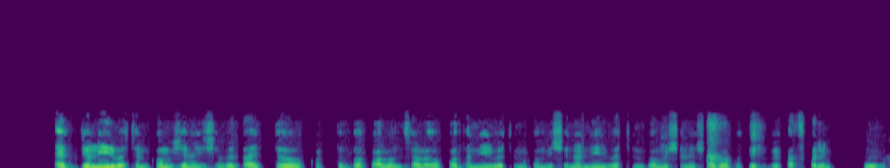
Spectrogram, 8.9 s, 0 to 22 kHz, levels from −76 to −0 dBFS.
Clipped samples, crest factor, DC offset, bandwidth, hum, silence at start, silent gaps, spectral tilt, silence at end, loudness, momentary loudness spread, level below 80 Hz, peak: under 0.1%; 22 dB; under 0.1%; 7.6 kHz; none; 0.55 s; 3.30-3.36 s, 4.45-4.49 s, 8.36-8.63 s; -5.5 dB/octave; 0.05 s; -26 LUFS; 11 LU; -56 dBFS; -4 dBFS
